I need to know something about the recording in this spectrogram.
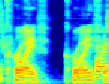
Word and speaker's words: Cruyff: a real quote, but it was is it Cruyff, the guy that Pep, the great player, is it Cruyff? I can forget his name. I think it was It's Cruyff. Cruyff. Cruyff is how Cruyff? you pronounce Yeah, it.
